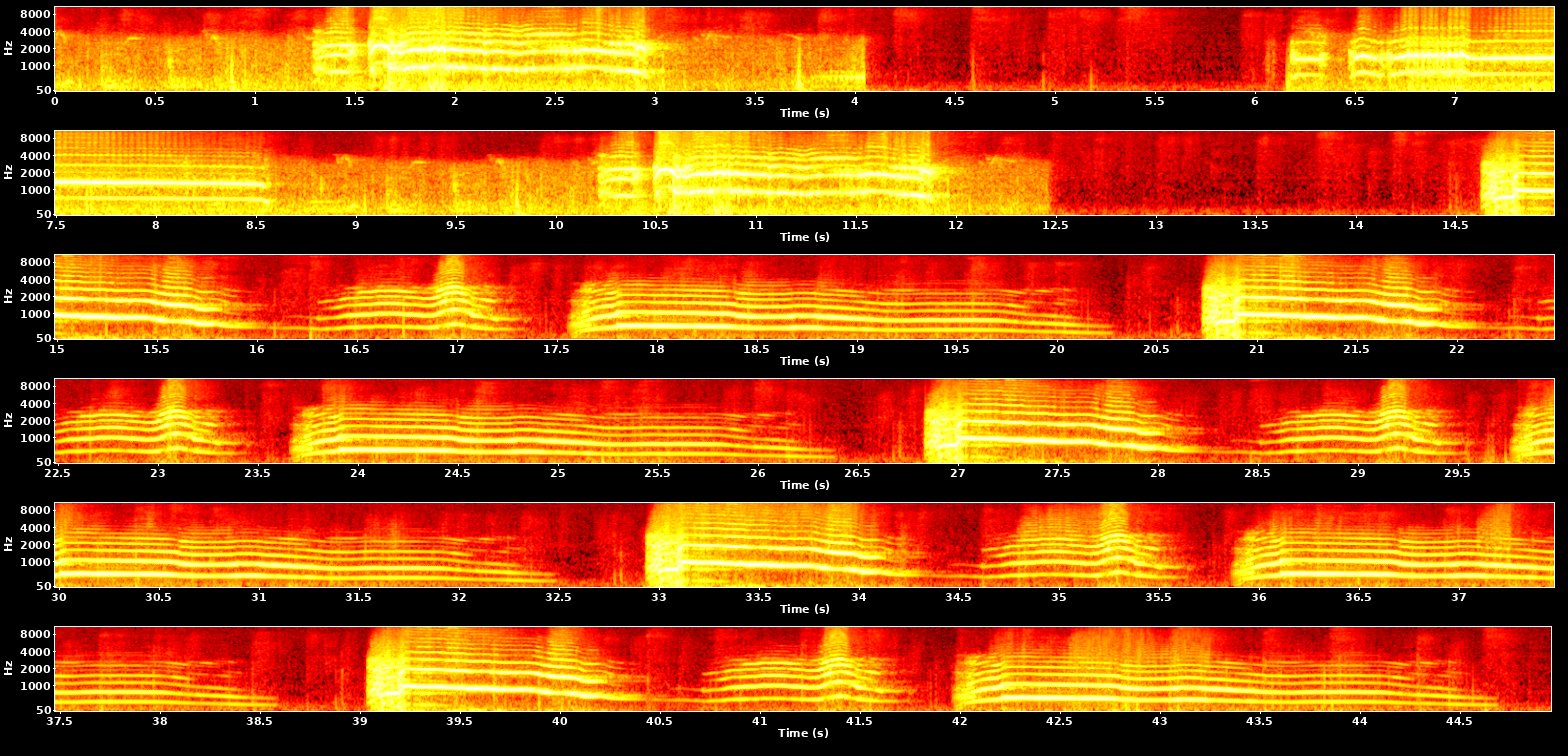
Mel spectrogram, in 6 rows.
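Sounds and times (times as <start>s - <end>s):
dog howling: 14.6s - 44.8s.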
